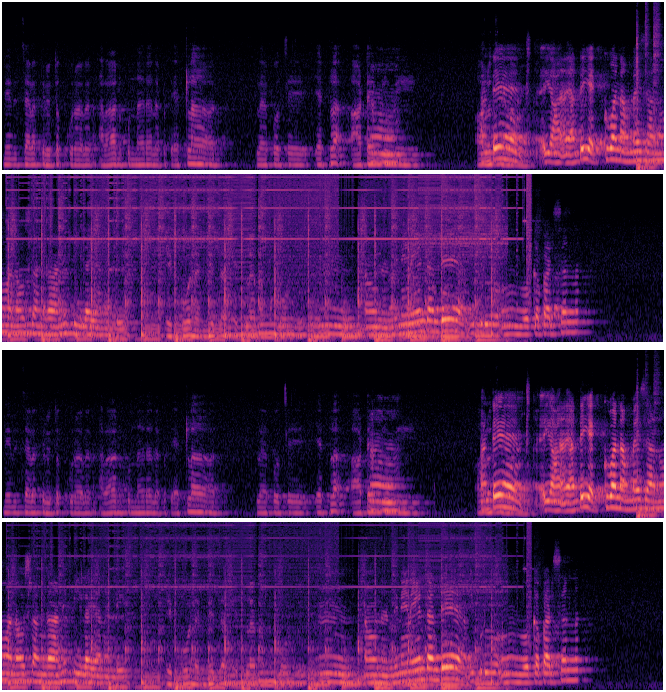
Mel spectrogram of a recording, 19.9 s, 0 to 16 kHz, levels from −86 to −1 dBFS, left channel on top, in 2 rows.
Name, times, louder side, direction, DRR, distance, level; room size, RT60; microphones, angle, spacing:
voice 1, 0.0-3.3 3.8-6.3 7.1-7.9 12.4-14.6 15.4-16.9, left 1 dB, 35° left, 5 dB, 2.9 m, -40 dB
voice 2, 5.5-6.0 7.2-11.8 14.7-18.6, right 3 dB, 40° right, 1 dB, 2.5 m, -29 dB
sound 1, 9.5-17.5, left 2 dB, 80° left, 2.0 m, -35 dB
sound 2, 10.0-17.9, left 9 dB, 55° left, 2.2 m, -41 dB
27.5 x 22.5 x 6.9 m, 0.67 s
head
